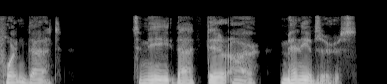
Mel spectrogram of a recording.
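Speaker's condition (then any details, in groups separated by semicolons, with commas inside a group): Parkinson's; needs to move about while filmed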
